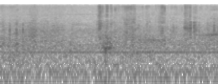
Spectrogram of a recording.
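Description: Quiet background ambience with a faint steady hum and a few soft clicks, one about a second in and more near the end.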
